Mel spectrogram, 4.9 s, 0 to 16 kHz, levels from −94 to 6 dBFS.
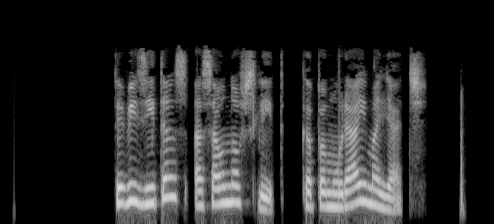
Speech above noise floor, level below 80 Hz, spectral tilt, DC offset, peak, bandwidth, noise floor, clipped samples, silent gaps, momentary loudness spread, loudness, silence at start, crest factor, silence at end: over 73 dB; -62 dBFS; -4.5 dB/octave; under 0.1%; -2 dBFS; 8 kHz; under -90 dBFS; under 0.1%; 1.90-1.94 s, 2.75-3.02 s, 4.04-4.08 s, 4.28-4.59 s; 10 LU; -18 LUFS; 1.15 s; 16 dB; 0.3 s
